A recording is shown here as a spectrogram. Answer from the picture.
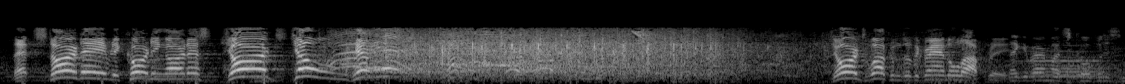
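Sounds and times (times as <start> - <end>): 
speech: 0.2 - 4.6, 8.3 - 11.2
studio audience applause welcoming a country singer: 3.4 - 9.6.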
